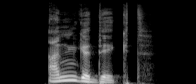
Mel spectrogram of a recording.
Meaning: past participle of andicken - thickened
- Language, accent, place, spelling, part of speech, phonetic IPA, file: German, Germany, Berlin, angedickt, verb, [ˈanɡəˌdɪkt], De-angedickt.ogg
